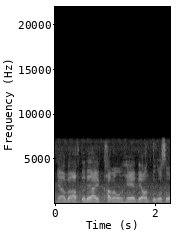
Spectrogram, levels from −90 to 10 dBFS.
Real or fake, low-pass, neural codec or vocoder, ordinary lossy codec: real; 7.2 kHz; none; none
